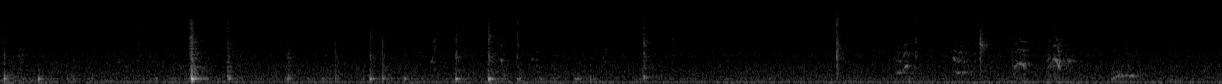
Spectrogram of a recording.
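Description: Silicone spatula scraping and tapping in a stainless steel bowl of cheesecake batter: irregular light taps, the loudest about two seconds in, and short squeaks near the end.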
